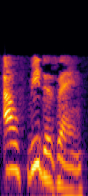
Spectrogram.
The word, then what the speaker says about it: auf Wiedersehen: actually the word you have in mind is pronounced auf wiedersehen oh well I never was much gooder than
